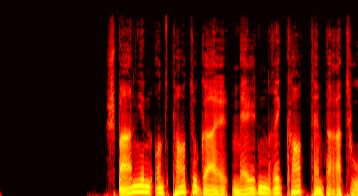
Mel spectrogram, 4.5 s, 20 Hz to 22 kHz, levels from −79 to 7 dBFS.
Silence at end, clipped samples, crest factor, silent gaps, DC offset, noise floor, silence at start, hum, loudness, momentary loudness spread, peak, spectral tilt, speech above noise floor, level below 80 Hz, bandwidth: 0 s; under 0.1%; 16 dB; none; under 0.1%; under -90 dBFS; 1.3 s; none; -18 LUFS; 6 LU; -2 dBFS; -7.5 dB/octave; over 73 dB; -28 dBFS; 15 kHz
